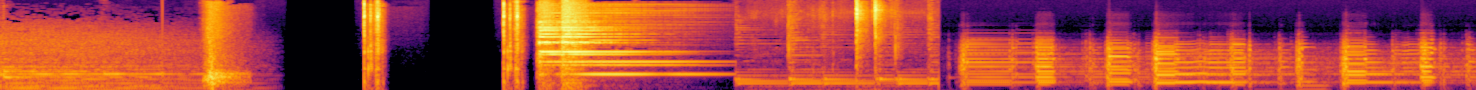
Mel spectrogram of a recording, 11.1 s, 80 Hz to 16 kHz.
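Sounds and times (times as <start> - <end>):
bell ding: 4.0 - 5.5
guitar background music: 5.4 - 11.0.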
